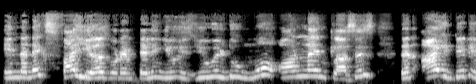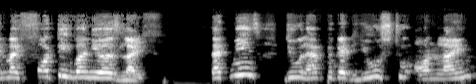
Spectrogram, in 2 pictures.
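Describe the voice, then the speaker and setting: A man's voice: very high voice, moderate pace, fairly bright tone, slightly rough. A man in his forties teaching children in a live online class over a video call, reassuring and coaxing them and repeating his points. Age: 40s.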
